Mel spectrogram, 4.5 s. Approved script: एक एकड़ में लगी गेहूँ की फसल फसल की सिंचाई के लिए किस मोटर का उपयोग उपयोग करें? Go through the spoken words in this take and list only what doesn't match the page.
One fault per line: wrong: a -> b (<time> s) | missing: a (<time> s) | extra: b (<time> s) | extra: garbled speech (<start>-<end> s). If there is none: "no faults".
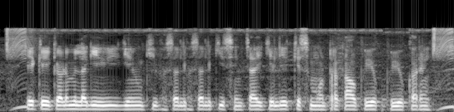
no faults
